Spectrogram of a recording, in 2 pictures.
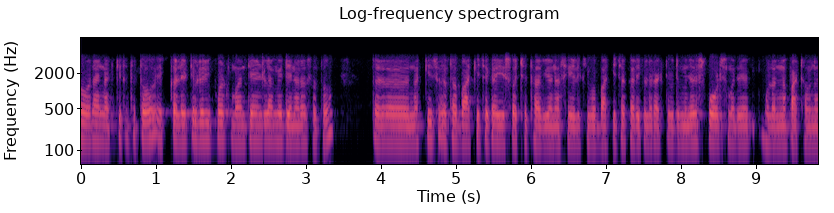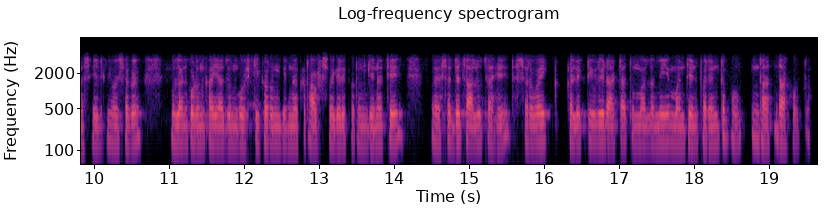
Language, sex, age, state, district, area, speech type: Marathi, male, 18-30, Maharashtra, Ratnagiri, urban, conversation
